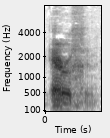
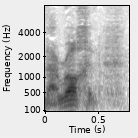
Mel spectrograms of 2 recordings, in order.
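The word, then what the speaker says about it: Erachin: So this is the Mishnah in Erechin, and it says, others pronounce it Arochin.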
